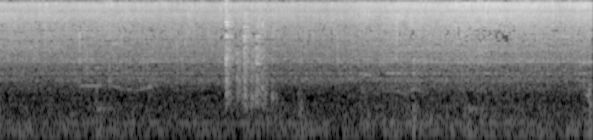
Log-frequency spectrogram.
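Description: Onions fry in hot oil in a pan, giving a continuous close hiss and sizzle broken by a brief clatter of stirring.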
